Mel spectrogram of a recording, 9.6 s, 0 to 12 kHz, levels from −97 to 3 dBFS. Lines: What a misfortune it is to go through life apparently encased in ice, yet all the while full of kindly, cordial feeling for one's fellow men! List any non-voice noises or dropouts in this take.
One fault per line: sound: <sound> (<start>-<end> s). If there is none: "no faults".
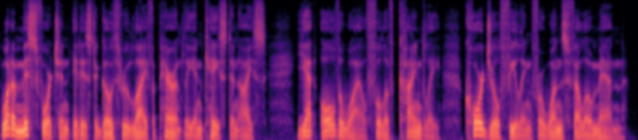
no faults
